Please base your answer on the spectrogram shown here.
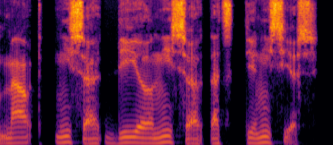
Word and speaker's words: Dionysus: And if you recall Mount Nysa, the god of Nysa, Mount Nysa, Dio Nysa, that's Dionysius, Dionysus. Dionysos. Depending on which culture you pronounce it from.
